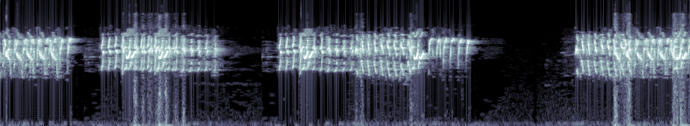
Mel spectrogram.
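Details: Lovebird song in the morning, used as a lure and master song: long bursts of rapid, buzzy high chattering trills lasting about two seconds each, separated by short silences, three bursts in all.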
